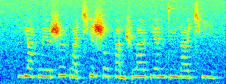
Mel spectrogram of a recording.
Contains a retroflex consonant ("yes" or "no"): yes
